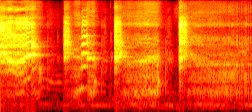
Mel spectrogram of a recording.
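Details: A male French Bulldog puppy argues at bedtime, talking back in a string of short, high, whiny grumbles when told to go to bed.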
